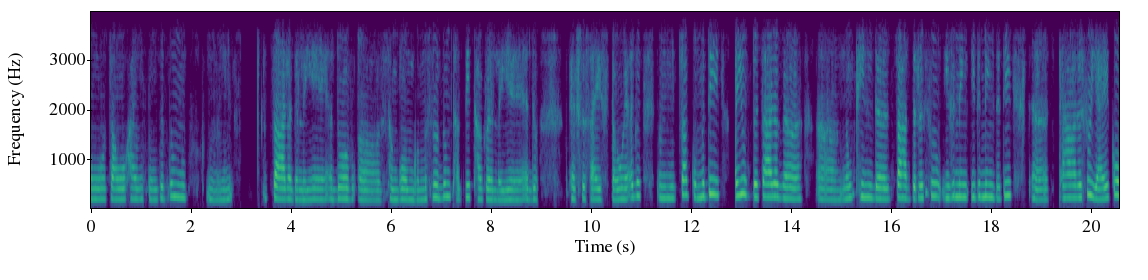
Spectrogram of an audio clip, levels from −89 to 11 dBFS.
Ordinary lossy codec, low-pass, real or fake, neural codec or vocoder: Opus, 24 kbps; 3.6 kHz; fake; codec, 16 kHz, 4.8 kbps, FACodec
